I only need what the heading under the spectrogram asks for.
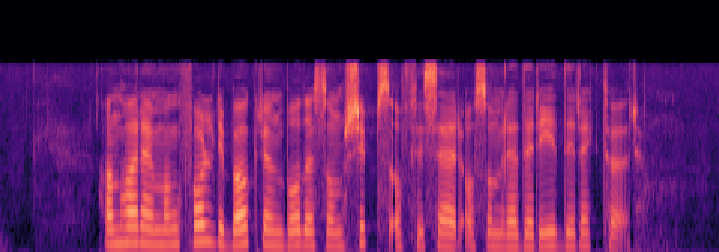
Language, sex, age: Norwegian, female, 26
